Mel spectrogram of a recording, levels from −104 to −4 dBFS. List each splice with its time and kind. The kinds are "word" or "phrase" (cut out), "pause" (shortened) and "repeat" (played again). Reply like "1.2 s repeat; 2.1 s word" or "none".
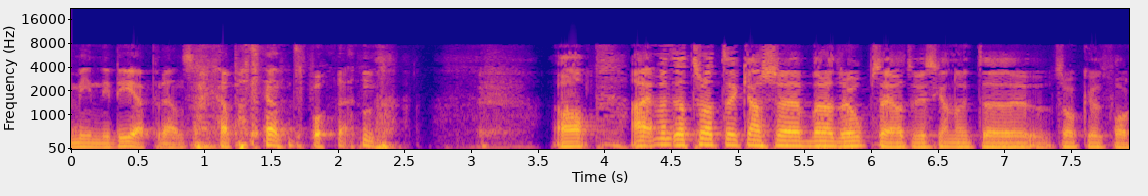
4.5 s word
